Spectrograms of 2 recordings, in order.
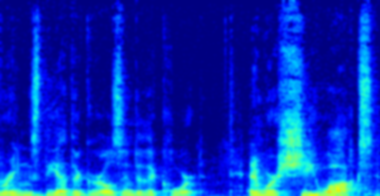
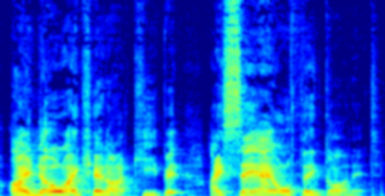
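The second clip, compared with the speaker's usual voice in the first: loud, raised, exasperated shout; angry outburst; 5 semitones higher, 14 dB louder than usual. Acted. Husband losing patience with wife, angry shout. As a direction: bark it back to end the nagging.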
